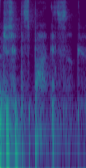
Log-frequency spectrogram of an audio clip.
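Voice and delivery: soft satisfied whisper; hushed contented praise. Real, not acted. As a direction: breathe it out after a sip. Whispered praise after a sip.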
